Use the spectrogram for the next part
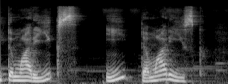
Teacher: название тамарикс И кстати говорю правильным ещё будет тамариск то есть правильно говорить и тамарикс и тамариск с ударением на последний слог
